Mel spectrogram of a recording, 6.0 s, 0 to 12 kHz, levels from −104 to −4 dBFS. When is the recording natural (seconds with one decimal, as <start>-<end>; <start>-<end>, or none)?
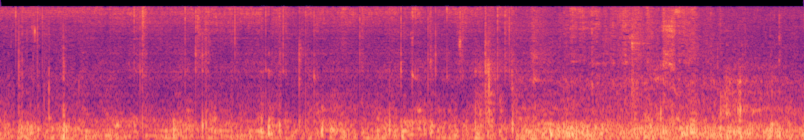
0.0-0.6; 4.2-6.0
